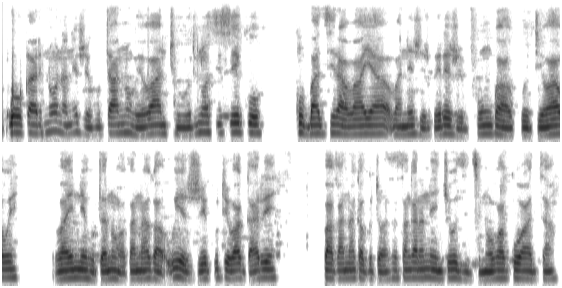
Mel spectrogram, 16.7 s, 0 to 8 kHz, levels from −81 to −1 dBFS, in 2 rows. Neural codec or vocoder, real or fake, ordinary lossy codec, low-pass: none; real; Opus, 32 kbps; 7.2 kHz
